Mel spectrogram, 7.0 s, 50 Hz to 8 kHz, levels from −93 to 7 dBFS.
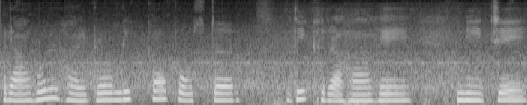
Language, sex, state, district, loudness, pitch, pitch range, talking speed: Hindi, male, Madhya Pradesh, Dhar, -13 LUFS, 195 Hz, 190-210 Hz, 70 wpm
